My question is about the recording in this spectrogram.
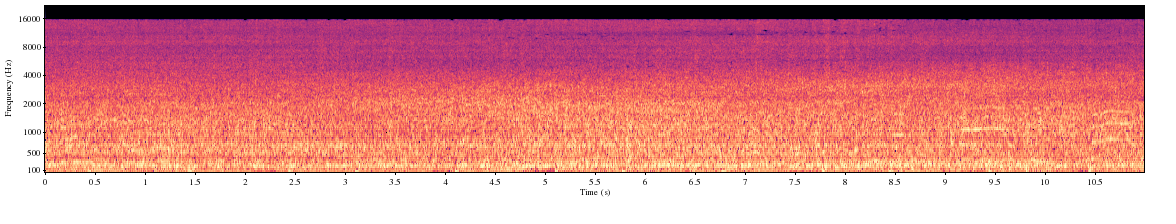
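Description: Steady rushing of a valley stream's flowing water.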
